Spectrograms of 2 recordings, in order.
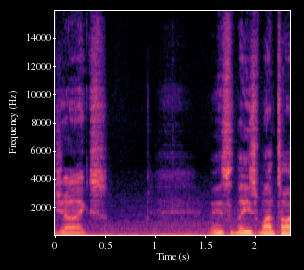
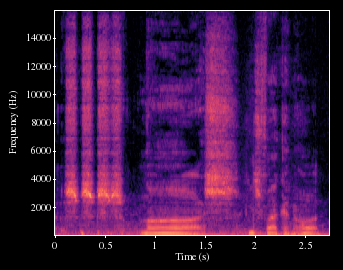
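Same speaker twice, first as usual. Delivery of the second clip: mock lustful murmur; 2 semitones lower, 6 dB quieter, slower than usual. Mimics guy ogling the TV.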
